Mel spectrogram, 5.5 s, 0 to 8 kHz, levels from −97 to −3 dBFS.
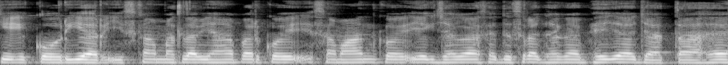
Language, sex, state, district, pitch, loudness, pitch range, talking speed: Hindi, male, Odisha, Sambalpur, 135 Hz, -16 LUFS, 130-135 Hz, 185 wpm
